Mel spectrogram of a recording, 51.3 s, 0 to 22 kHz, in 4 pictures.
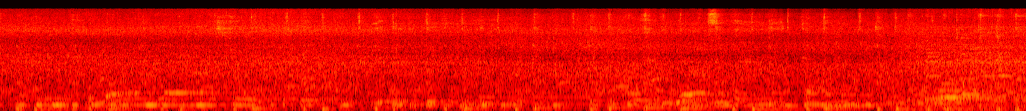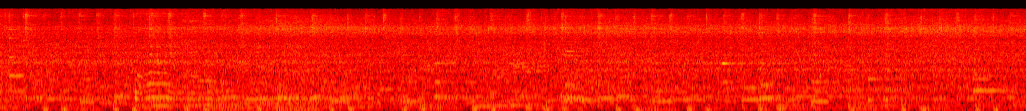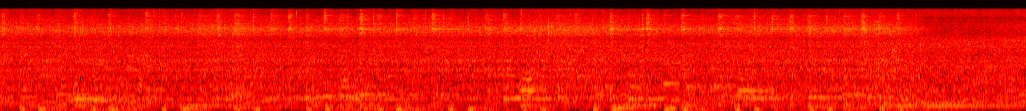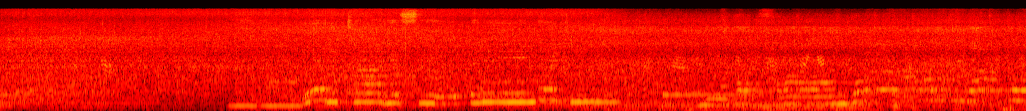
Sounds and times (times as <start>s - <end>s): Music: 0.0s - 51.3s.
